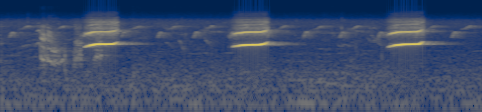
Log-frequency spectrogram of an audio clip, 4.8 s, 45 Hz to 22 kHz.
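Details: Grey francolin calling in a series of three loud whistled notes about every 1.6 seconds. Each note is steady and upslurred at the end, over faint background chatter and rustling.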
